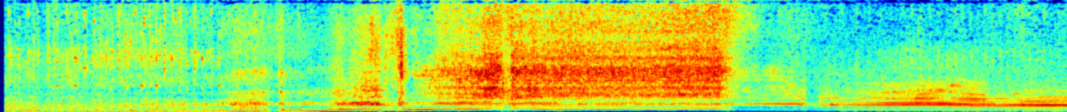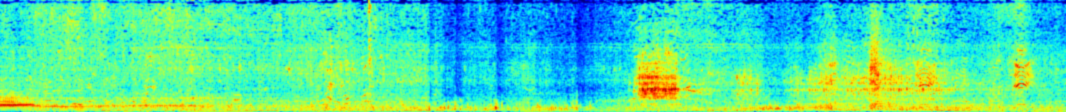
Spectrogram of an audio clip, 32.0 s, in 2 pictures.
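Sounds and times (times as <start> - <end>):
car engine revving: 0.1 - 32.0
spinning tyres hissing: 25.4 - 31.0.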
